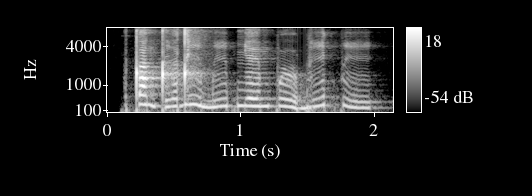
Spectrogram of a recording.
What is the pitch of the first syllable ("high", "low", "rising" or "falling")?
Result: falling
